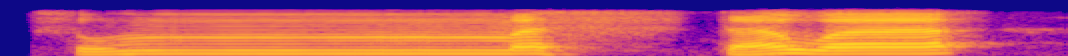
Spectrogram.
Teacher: मीम मुशद्दद गुन्ना और वाव को वा बोलना है, डब्ल्यू साउंड।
